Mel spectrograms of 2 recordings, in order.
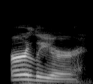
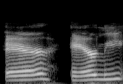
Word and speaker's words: earlier: go to um okay earlier uh where you at okay instead of air early it's ER earlier try that earlier good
